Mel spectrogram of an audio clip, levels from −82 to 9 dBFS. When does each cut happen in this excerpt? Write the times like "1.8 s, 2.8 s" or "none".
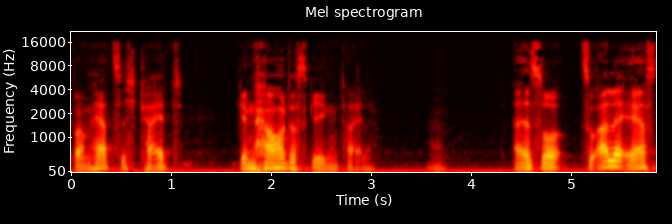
4.3 s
